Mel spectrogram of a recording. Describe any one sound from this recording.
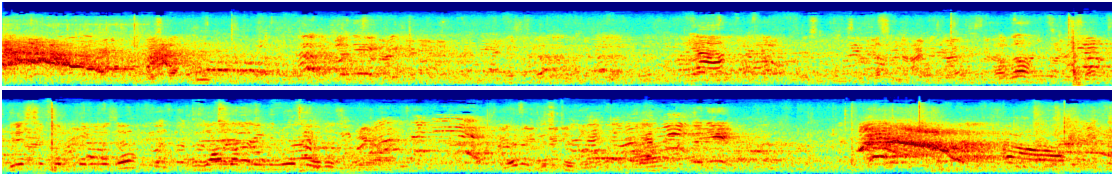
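Kicks thud against body padding.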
